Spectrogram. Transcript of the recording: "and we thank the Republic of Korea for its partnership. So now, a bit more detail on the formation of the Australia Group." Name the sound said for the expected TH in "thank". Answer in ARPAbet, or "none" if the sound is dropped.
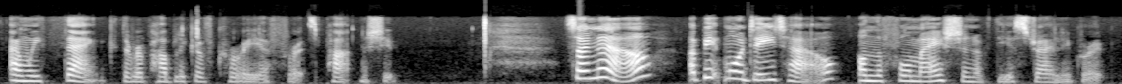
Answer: TH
